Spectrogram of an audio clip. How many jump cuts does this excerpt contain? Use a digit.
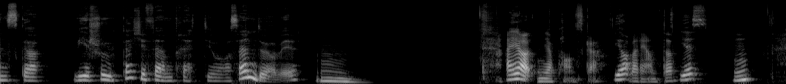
1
